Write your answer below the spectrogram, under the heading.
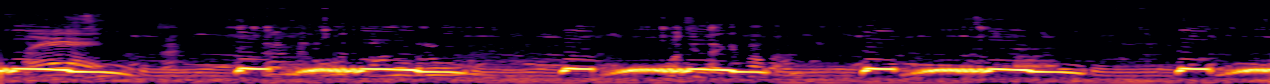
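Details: Dove repeating its cooing phrase about every two seconds, meant to prompt a quiet dove to call: a short flat note followed by a wavering rolled coo that slowly falls, again and again.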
